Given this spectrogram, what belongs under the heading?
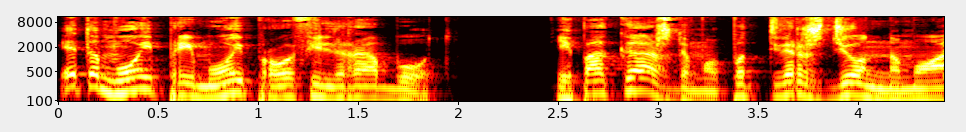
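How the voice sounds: The background stays quiet. A natural reading voice carries the text.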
